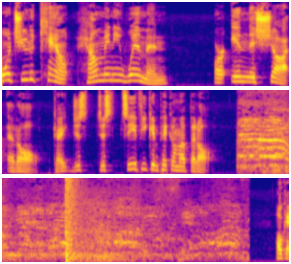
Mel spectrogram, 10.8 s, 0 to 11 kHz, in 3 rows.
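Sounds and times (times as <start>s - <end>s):
speech: 0.0s - 6.3s, 10.6s - 10.7s
crowd noise: 6.5s - 10.3s
indistinct voices: 6.5s - 10.3s
single sharp gunshot in played video footage: 7.9s - 8.8s.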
